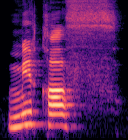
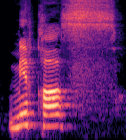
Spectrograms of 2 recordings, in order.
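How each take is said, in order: The two takes are said the same way.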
